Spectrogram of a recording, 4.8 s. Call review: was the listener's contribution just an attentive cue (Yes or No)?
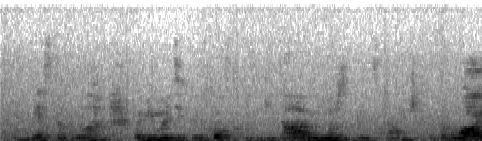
No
